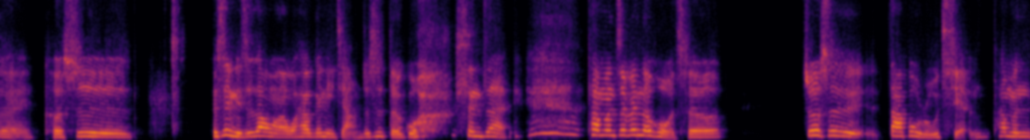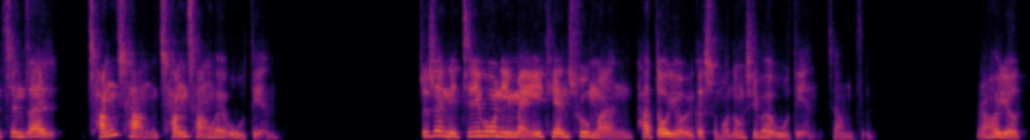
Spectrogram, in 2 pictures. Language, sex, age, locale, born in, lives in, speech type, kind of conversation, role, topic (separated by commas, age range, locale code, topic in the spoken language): Chinese, female, 35-39, zh-TW, Taiwan, Germany, conversation, unstructured, none, 你的梦想旅行目的地是哪里？为什么想去那里？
